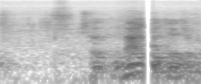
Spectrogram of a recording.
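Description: A man's voice at low level: a few short, faint sounds between sentences, with a brief cut-out in the audio about one and a half seconds in.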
